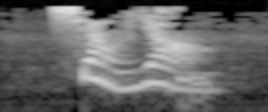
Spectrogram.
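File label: "像样" Mandarin Chinese; hsk; chinese-flashcards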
